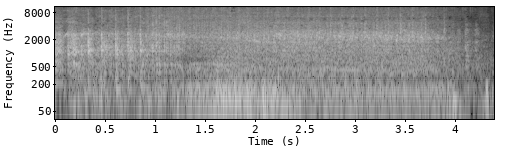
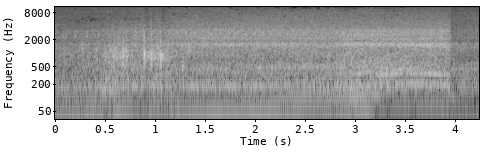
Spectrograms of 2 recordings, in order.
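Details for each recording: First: Mk4 VW Golf engine after a rebuild, jump-started: the engine cranks and fires, cuts out briefly, then restarts and settles into a steady, even idle with no knocks or misses. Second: VW Golf Mk4 with a rebuilt engine: the starter cranks at an even beat for about four seconds but the engine never catches, because the ignition had not been plugged back in after the rebuild.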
